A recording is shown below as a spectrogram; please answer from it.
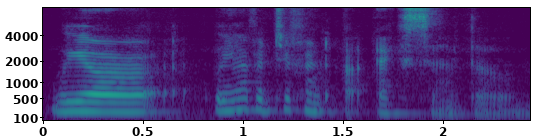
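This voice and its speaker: A woman with a Dutch accent, a native Dutch speaker, hosting a live trading stream, thinking aloud in halting, casual commentary. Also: mid-range voice, creaky, darkish tone. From Netherlands.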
